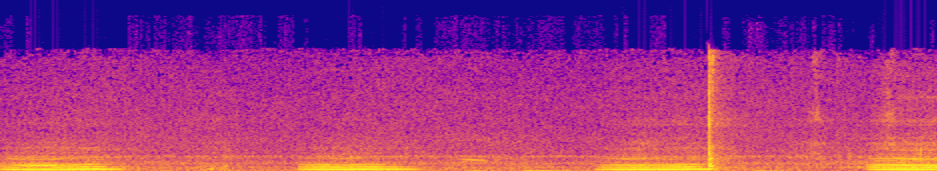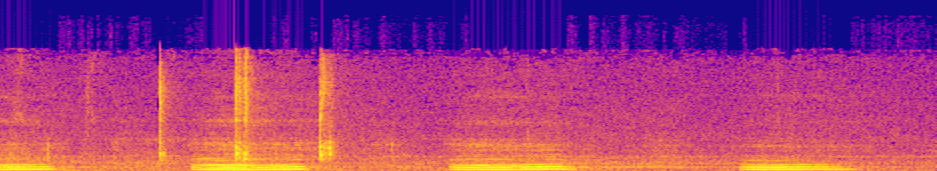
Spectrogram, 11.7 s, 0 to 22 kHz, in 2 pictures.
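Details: 4-month-old infant snoring: soft, regular voiced snores with each breath, about 36 per minute, in a quiet room.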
